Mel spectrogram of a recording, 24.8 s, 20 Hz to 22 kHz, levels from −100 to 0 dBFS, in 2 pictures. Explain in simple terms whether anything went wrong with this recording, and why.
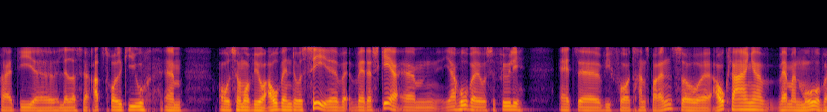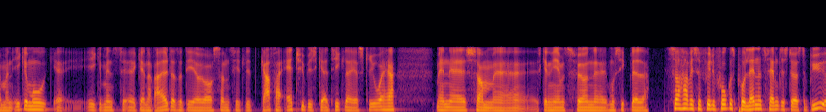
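Yes, several things went wrong on the way through the call connection.

From 1.16 to 4.96 s there is repeated packet loss (robotic sound). Small chunks of the speech kept failing to arrive, each gap up to 30 ms. The receiver patched each hole by continuing the last sound, so this stretch sounds choppy and robotic, with about 0.2 s of speech missing in total.

From 6.65 to 6.99 s there is a jitter buffer speed-up. Audio had piled up waiting to be played, so the receiver trimmed out tiny slices, a few hundredths of a second altogether, to catch up. The speech runs about 9% faster here without changing pitch, so it sounds slightly rushed.

From 11.12 to 11.16 s there is a short stall from a late packet. One chunk arrived late, so the receiver stretched the previous sound by 16 ms while it waited. Nothing is lost, but one sound is held a touch too long, with a slight buzz or dip.

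From 13.32 to 13.35 s there is a short concealed packet loss. About 20 ms of speech never arrived in time, and the receiver covered the hole with an 18 ms continuation of the sound before it, heard as a brief smear or wobble.

The call codec cuts everything above 4 kHz, which gives the usual muffled telephone sound.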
